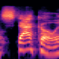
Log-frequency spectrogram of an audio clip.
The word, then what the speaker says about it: Staqo: So big announcement out from the company talking about a partnership with a company called Stako, and it's spelled S-T-A-Q-O.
